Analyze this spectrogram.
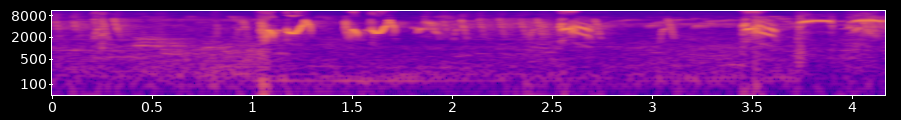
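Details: Agitated bar-winged prinia calls used as a lure to draw in wild birds: high, scratchy chirps and wavering whistled notes in short bursts, with a few clear, thin whistles near the end over a faint low hum.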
